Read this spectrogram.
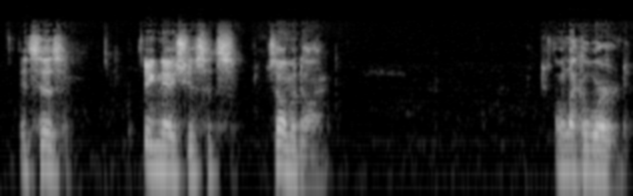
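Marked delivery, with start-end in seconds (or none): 1.4-6.1 somber, weighty, grave, solemn delivery. Voicing a visitor at the door asking for a word: grave and quiet voice. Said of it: "In a grave and silent voice".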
